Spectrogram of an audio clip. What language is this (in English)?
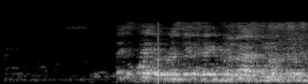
Swahili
